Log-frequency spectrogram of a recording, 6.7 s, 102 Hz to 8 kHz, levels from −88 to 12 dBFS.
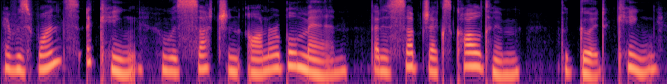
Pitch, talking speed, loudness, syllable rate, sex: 210 Hz, 170 wpm, -16 LUFS, 4.4 syllables/s, female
